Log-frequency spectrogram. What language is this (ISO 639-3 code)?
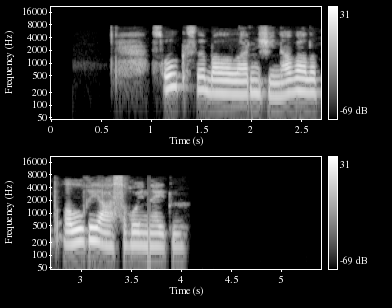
kaz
